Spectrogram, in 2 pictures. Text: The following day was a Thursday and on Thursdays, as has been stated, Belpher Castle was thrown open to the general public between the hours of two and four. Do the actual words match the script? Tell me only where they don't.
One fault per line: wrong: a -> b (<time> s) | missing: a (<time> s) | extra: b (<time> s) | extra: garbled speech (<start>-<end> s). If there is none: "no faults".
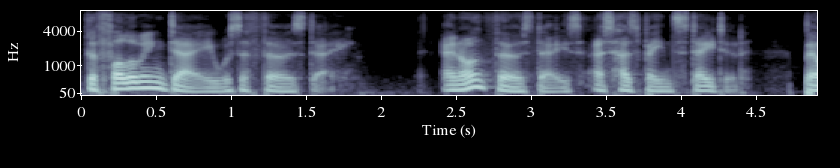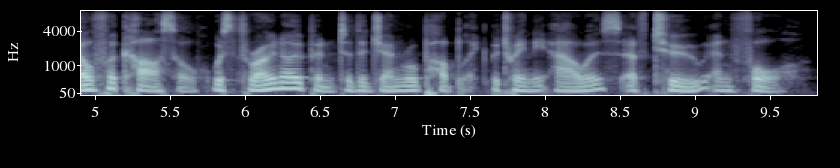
no faults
